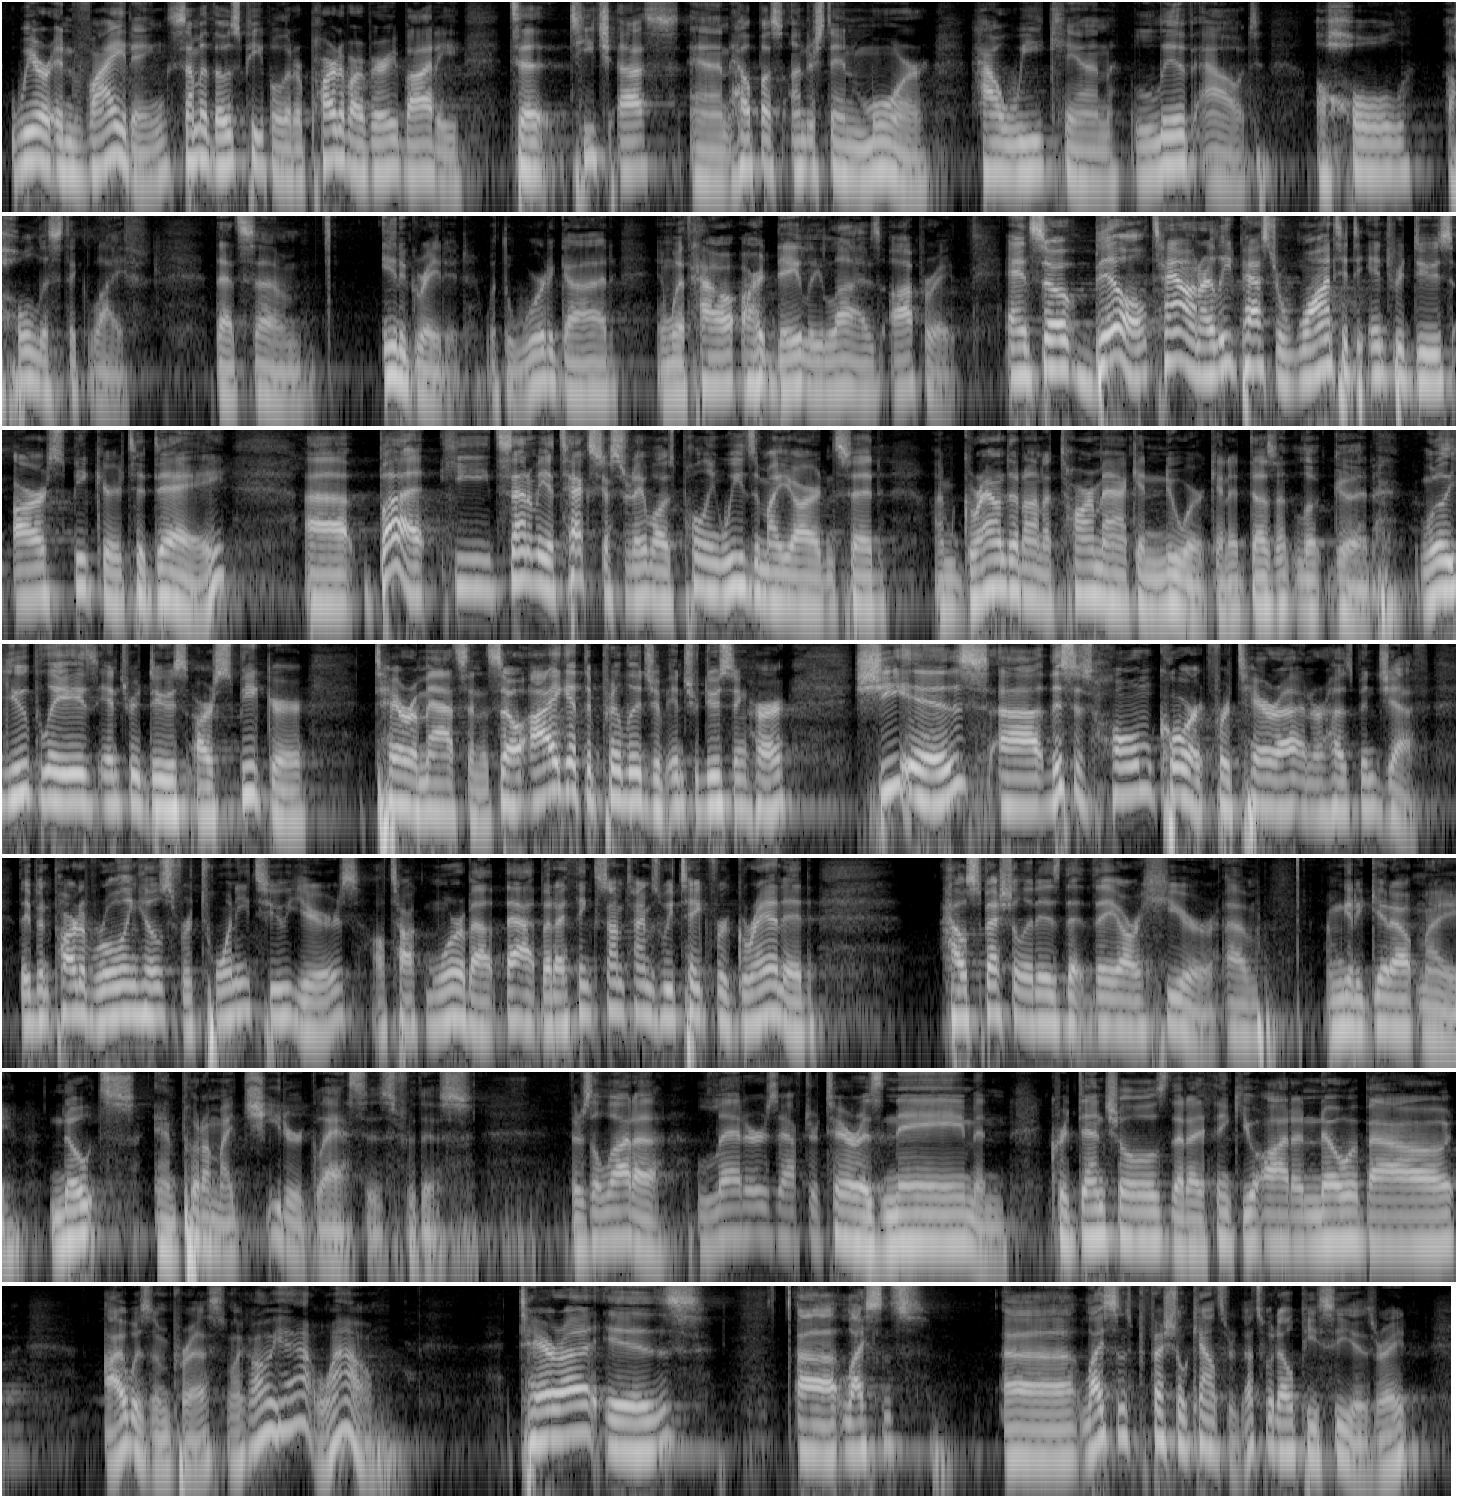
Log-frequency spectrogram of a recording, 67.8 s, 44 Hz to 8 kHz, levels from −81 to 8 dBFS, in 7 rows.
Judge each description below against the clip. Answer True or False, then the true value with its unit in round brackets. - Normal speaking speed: True (180 wpm)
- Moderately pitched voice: False (130 Hz)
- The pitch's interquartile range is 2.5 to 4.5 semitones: False (5.1 semitones)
